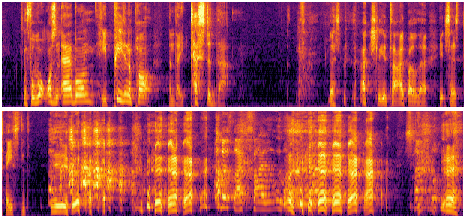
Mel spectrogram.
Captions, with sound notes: And for what wasn't airborne, he peed in a pot. And they tested that. That's actually a typo there. It says tasted. [laugh] [more laughing] Yeah.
